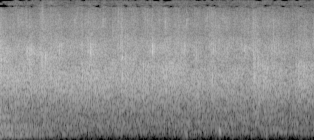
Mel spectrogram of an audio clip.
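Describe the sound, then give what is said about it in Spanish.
An audience applauds for God, the King, many hands clapping at once in a dense, continuous wash of sound that holds at an even level throughout, with no voices audible. “Si es usted pueblo de Dios, le da fuerte y grande el aplauso al Rey.”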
